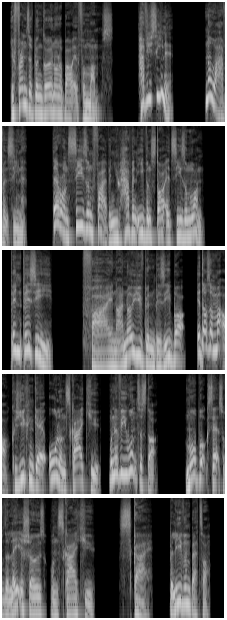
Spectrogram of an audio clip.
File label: advert; Sky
